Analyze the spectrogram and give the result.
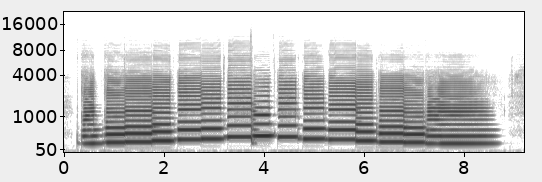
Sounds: wind instrument, musical instrument, music

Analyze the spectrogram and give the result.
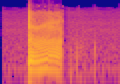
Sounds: fart

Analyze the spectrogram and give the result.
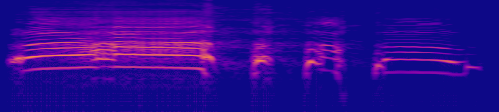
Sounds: human voice, crying

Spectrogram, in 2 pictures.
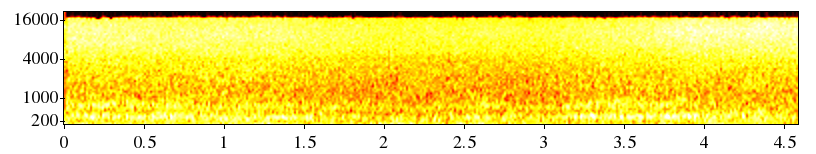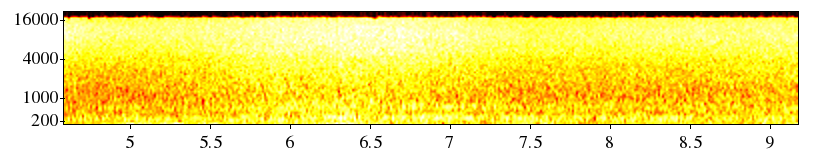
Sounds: wind

